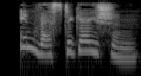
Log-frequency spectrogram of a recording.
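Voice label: "investigation", British English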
